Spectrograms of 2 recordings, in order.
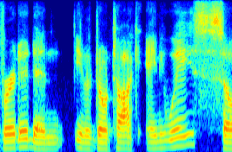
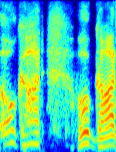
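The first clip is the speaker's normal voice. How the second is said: high, anxious panic; 8 semitones higher than usual. Retelling how game pressure makes the speaker anxious: retelling own anxious panic. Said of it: "it gives me huge anxiety".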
